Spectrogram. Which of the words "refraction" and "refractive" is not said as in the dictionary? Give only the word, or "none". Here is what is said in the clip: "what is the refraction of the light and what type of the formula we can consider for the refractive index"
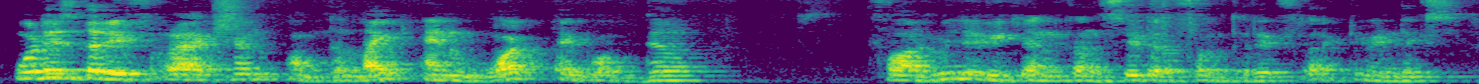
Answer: none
